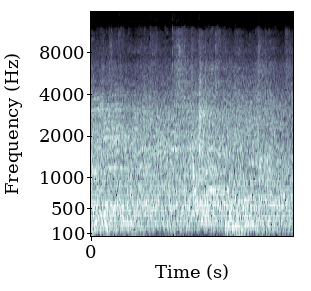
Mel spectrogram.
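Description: Pins crash loudly in an echoing hall.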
